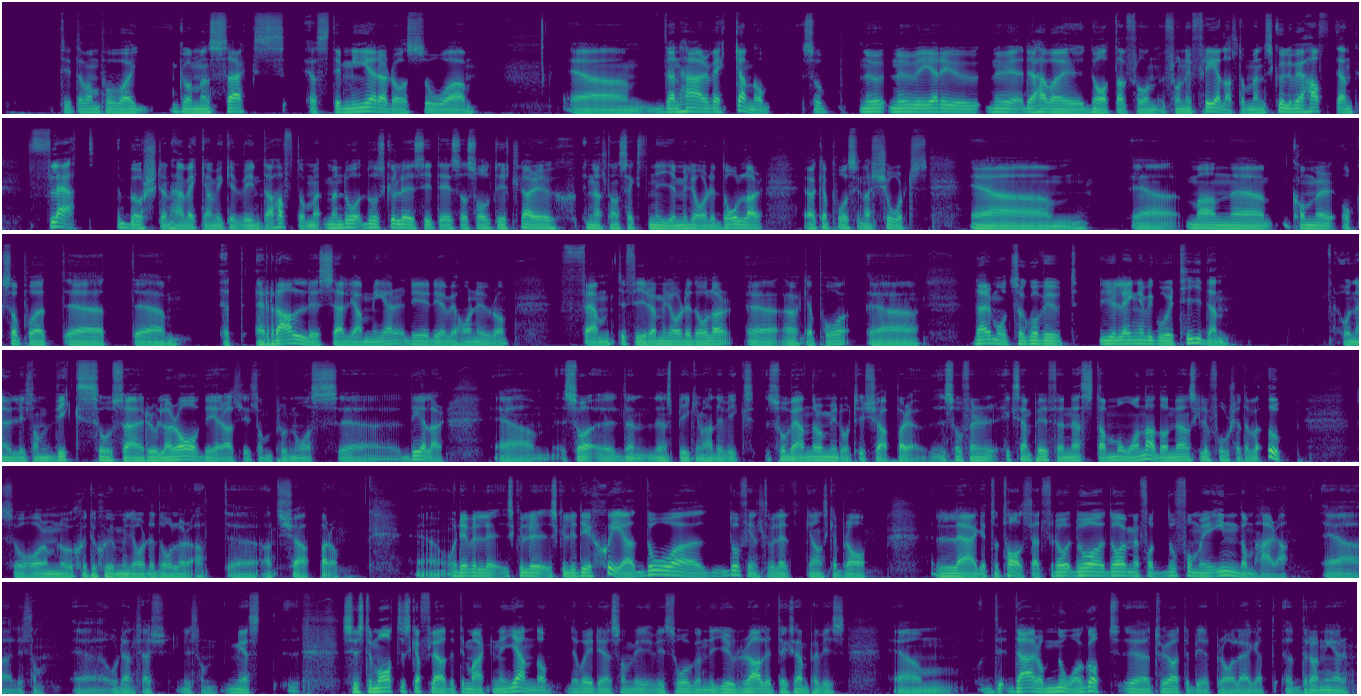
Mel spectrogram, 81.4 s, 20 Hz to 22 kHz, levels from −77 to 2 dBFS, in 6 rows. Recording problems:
none

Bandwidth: 14.5 kHz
